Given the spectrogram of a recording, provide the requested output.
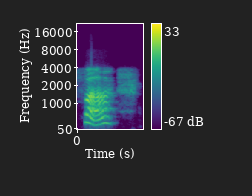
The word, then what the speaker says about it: pho: It's pronounced pho, as if you were going to say pho, and your mother stopped you quick. So you only got the pho out, okay? So Lynne was right.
